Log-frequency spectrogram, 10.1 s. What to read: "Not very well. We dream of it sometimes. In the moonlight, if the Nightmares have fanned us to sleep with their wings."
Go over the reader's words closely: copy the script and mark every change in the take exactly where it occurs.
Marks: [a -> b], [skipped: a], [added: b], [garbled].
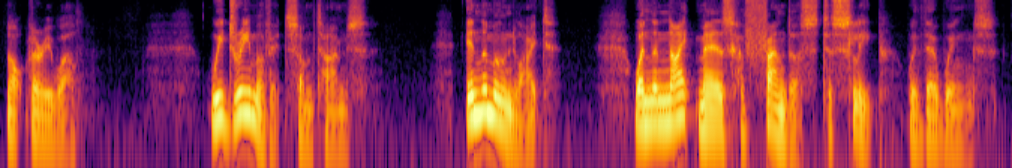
"Not very well. We dream of it sometimes. In the moonlight, [if -> when] the Nightmares have fanned us to sleep with their wings."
